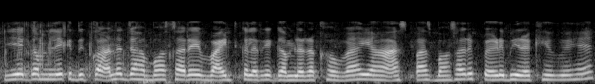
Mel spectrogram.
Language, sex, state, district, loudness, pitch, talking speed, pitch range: Hindi, female, Chhattisgarh, Raipur, -14 LUFS, 220 Hz, 240 wpm, 205-230 Hz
